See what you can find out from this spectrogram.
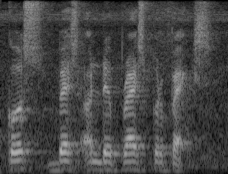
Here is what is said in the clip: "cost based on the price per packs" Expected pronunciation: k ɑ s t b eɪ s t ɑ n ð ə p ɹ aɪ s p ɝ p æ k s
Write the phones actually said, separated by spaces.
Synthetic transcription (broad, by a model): k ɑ s b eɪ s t ɑ n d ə p ɹ aɪ s p ɝ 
